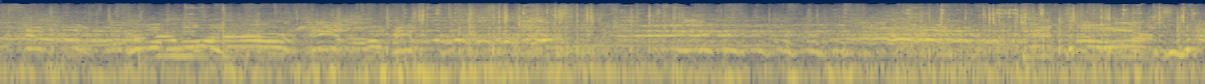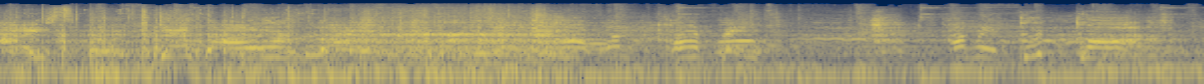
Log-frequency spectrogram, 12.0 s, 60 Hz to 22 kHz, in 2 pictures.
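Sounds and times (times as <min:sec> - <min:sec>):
heavy hoofbeats on dirt: 0:00.0 - 0:10.8
horses whinnying: 0:00.0 - 0:12.0
voices shouting: 0:00.0 - 0:12.0.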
